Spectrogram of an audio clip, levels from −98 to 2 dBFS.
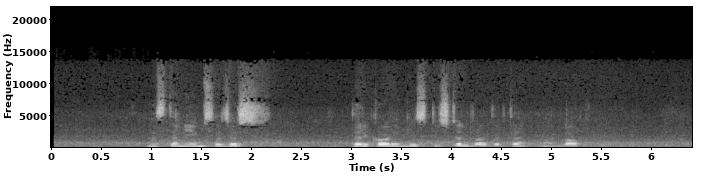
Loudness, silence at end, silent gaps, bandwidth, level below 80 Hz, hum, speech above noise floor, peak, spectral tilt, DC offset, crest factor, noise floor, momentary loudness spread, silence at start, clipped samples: -20 LUFS; 0.25 s; none; 13 kHz; -58 dBFS; none; 25 dB; -4 dBFS; -4 dB/octave; under 0.1%; 18 dB; -44 dBFS; 13 LU; 0.15 s; under 0.1%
